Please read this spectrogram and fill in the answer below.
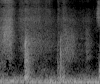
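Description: Faint rustling and shuffling of a person rolling over on a foam floor mat, with a soft knock about half a second in.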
